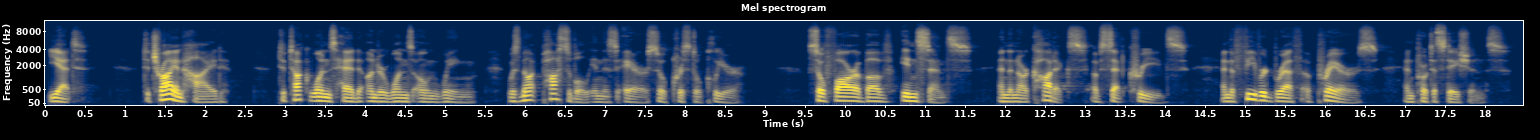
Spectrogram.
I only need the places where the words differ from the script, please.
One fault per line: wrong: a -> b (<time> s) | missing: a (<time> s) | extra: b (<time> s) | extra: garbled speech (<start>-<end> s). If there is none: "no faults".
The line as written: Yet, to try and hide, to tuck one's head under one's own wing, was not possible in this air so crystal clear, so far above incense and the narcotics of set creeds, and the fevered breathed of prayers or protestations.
wrong: breathed -> breath (15.3 s)
wrong: or -> and (17.0 s)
